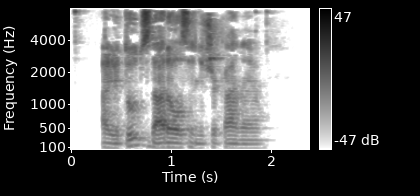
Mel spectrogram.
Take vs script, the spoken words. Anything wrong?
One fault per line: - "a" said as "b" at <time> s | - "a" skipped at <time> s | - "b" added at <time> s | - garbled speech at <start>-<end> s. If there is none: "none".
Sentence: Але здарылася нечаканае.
- "тут" added at 0.6 s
